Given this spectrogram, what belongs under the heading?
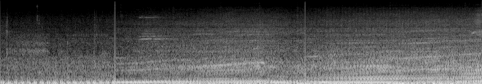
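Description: Honda 500X motorcycle engine running steadily while riding, a loud continuous mid-pitched drone with rising tone as it pulls, wind rush layered over it and no pauses.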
